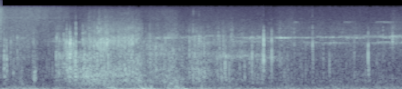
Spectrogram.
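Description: Crinkling rustle of a silver reflective tarp being handled, loudest about a second in and then fading, with a few light clicks.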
